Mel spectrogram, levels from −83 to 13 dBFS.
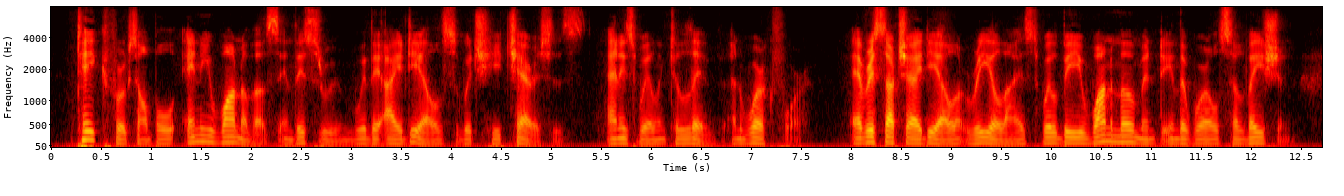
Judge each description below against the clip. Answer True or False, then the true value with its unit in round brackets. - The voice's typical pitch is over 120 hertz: False (100 Hz)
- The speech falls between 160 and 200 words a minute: True (170 wpm)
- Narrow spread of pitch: False (3.5 semitones)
